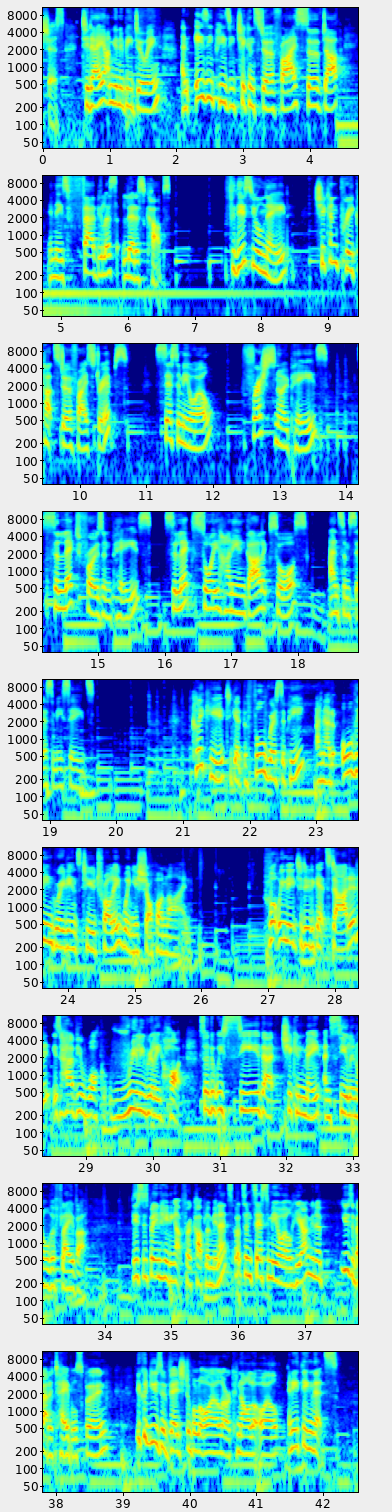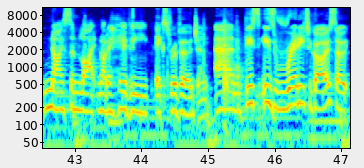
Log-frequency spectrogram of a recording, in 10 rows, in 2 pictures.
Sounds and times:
Speech: 0.0s - 6.6s, 7.5s - 19.7s, 21.2s - 25.9s, 27.0s - 33.7s, 34.4s - 47.1s
Music: 0.0s - 47.1s.

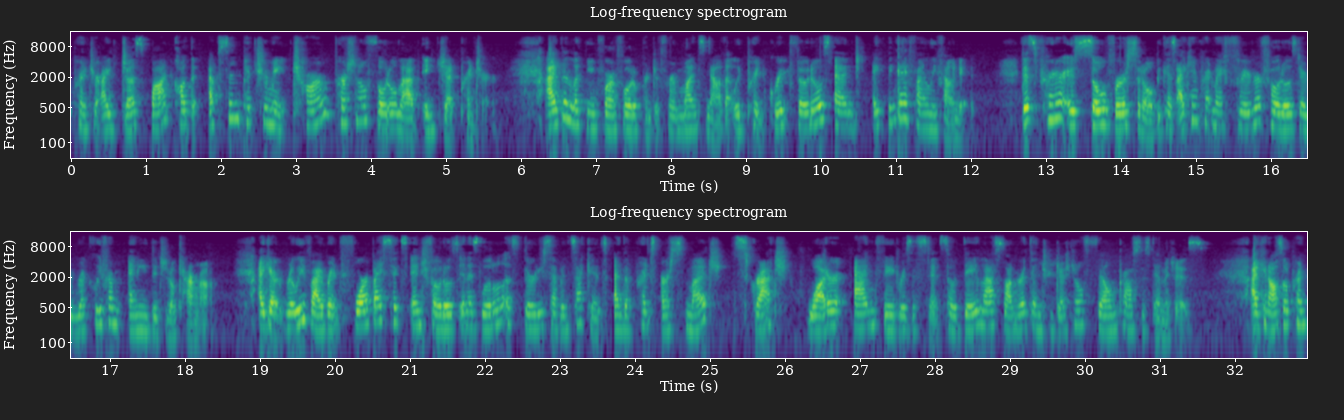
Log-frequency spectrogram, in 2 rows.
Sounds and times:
Speech: 0.0s - 12.0s, 12.6s - 32.9s.

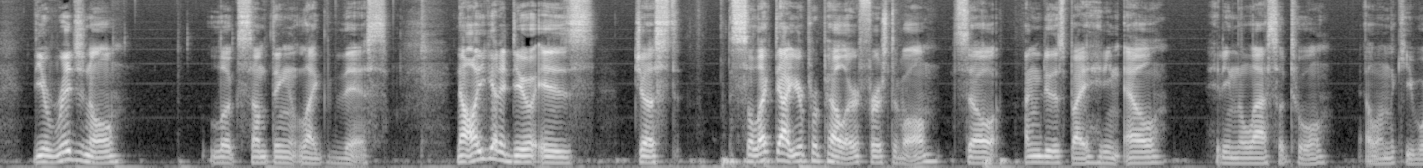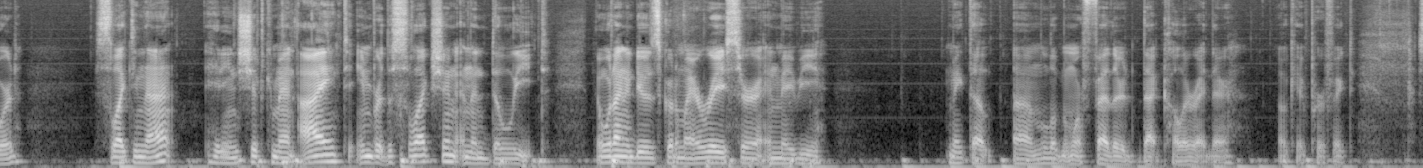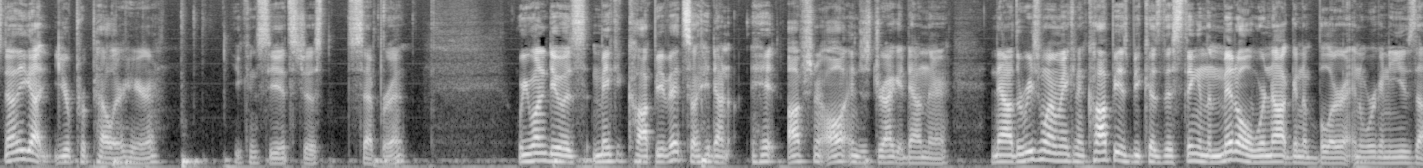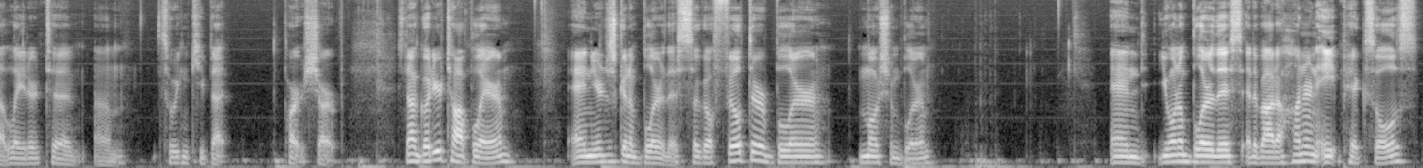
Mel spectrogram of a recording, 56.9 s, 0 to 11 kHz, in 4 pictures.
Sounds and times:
Speech: 0.3s - 1.3s, 2.0s - 4.0s, 4.6s - 14.5s, 15.2s - 22.5s, 23.7s - 27.8s, 28.4s - 30.2s, 30.8s - 32.6s, 33.6s - 52.1s, 53.8s - 56.9s.

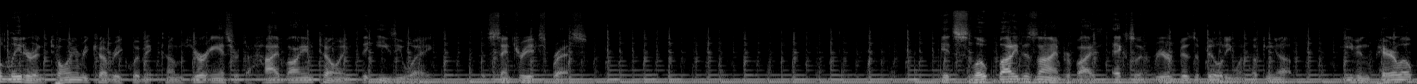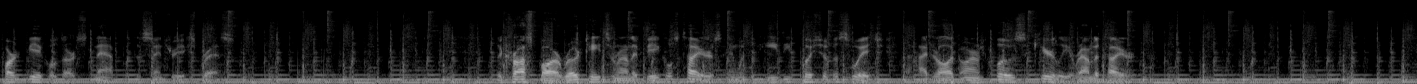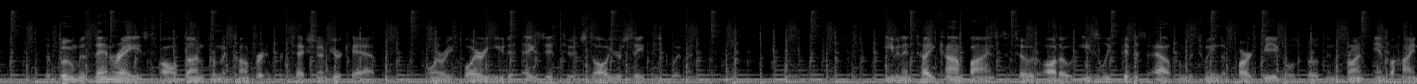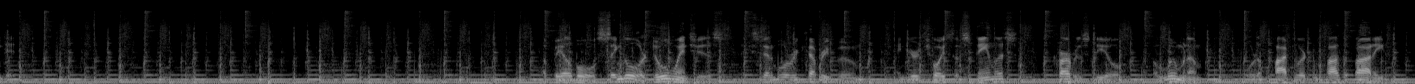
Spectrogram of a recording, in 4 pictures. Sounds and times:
Speech: 0.0s - 5.9s, 9.4s - 16.5s, 19.1s - 25.6s, 28.8s - 35.3s, 37.2s - 42.8s, 47.9s - 56.5s
Music: 0.0s - 56.6s.

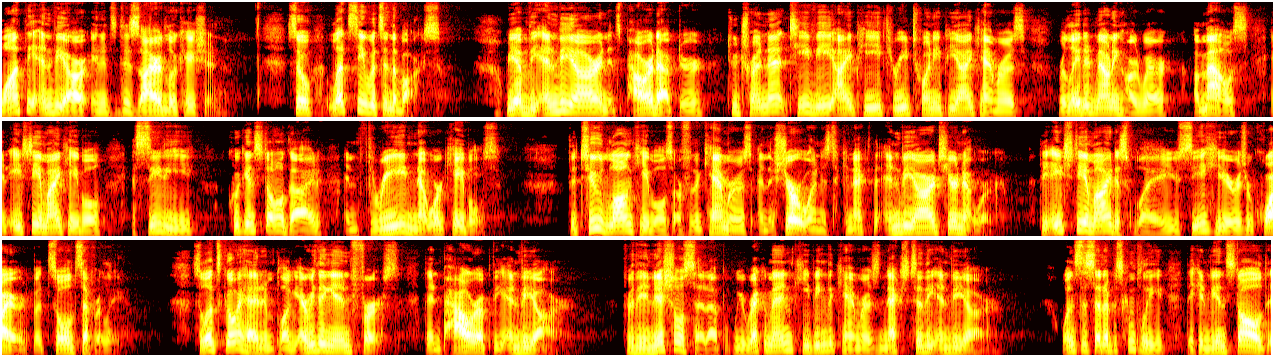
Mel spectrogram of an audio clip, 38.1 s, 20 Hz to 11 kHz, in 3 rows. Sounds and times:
Speech: 0.0s - 17.7s, 18.4s - 26.7s, 27.3s - 35.4s, 36.0s - 38.1s.

